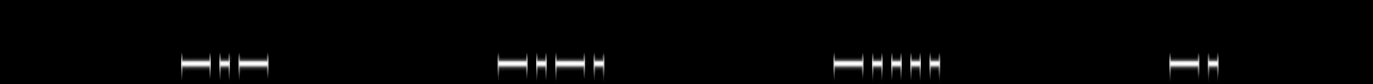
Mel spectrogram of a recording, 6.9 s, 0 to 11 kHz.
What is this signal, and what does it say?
Morse code, heard as a keyed tone, about 25 wpm, spaced as for 7 wpm, 700 Hz. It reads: KC6N
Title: USA Call Signs - 4 Characters - 8x Character Spacing - 25wpm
